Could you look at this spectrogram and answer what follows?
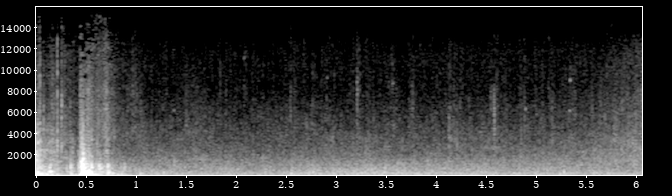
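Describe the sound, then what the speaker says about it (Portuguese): Steady rain falls in The Last of Us, a constant even hiss of drops on surfaces, with a single soft thump near the start. "Essa chuva não vai nos ajudar."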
